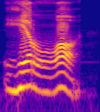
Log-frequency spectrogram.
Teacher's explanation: hi-nya tipis, ketemu ro-nya yang tebal. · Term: ro tafkhim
